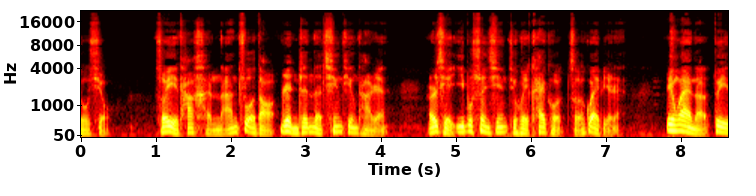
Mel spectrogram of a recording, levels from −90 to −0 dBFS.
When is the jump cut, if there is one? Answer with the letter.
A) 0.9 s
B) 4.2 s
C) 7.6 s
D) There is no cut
C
